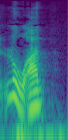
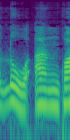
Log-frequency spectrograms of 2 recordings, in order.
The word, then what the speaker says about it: 六安: 设府于六安，就是有名的六安瓜片啊。您喝过没有？就是那个字儿“ 六安”，写成六，读成路。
